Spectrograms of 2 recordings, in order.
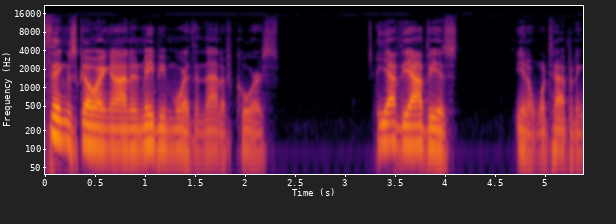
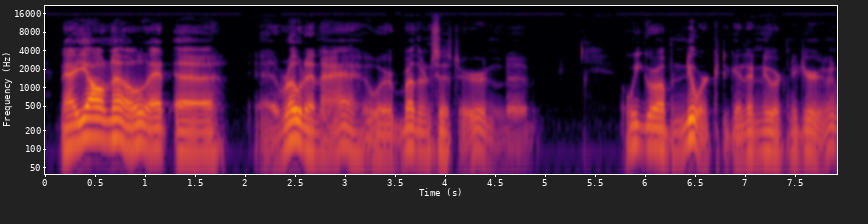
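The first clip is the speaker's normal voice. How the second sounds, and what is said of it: Put-on Southern accent. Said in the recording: “now I'm using my Southern ad... I'm talking like my Uncle”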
